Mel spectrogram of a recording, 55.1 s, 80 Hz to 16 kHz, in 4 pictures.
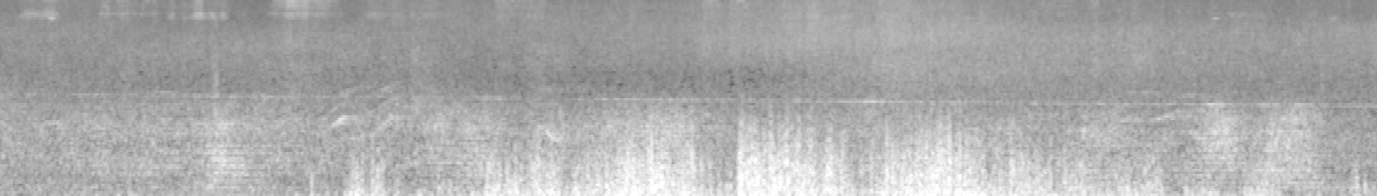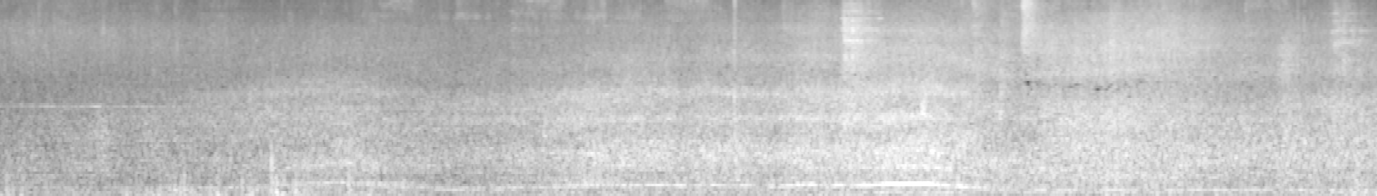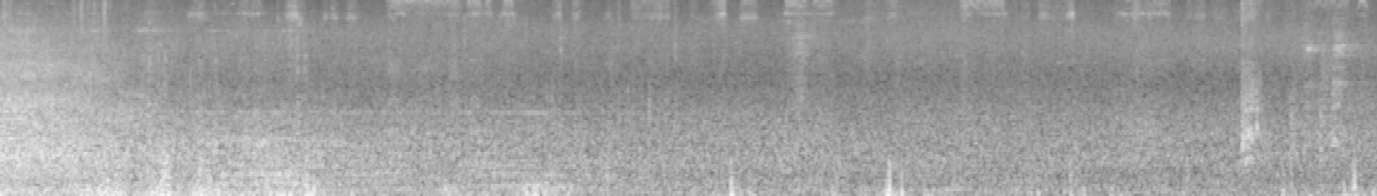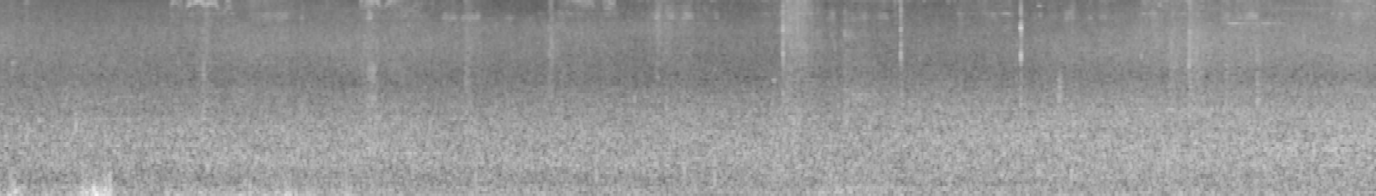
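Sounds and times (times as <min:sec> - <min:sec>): street traffic noise: 0:00.0 - 0:55.0
wind buffeting microphone: 0:01.3 - 0:37.1
vehicle passing with low hum: 0:15.1 - 0:31.2.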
